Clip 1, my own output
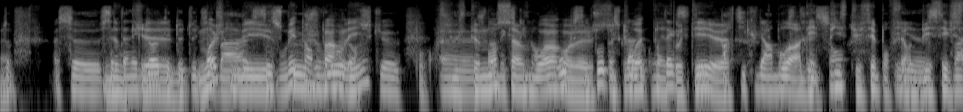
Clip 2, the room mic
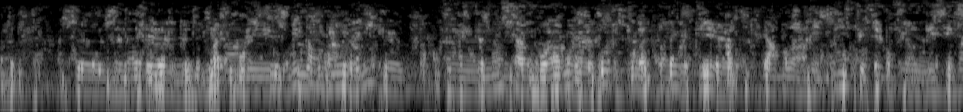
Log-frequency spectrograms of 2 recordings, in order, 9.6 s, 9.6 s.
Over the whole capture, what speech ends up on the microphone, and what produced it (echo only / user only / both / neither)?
echo only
